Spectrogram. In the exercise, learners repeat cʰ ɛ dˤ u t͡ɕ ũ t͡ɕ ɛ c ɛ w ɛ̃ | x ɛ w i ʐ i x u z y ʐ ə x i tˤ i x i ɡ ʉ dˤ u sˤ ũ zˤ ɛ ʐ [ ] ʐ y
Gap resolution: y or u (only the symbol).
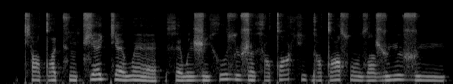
y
